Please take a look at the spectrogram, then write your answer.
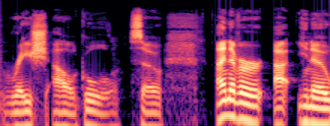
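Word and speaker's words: Ra's al Ghul: good but his pronunciation is the name is pronounced R Al ghoul so I never you know when it's r a apostrophe s and you know I'm a young kid I always saw his name as razal ghoul right I always saw it as r a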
